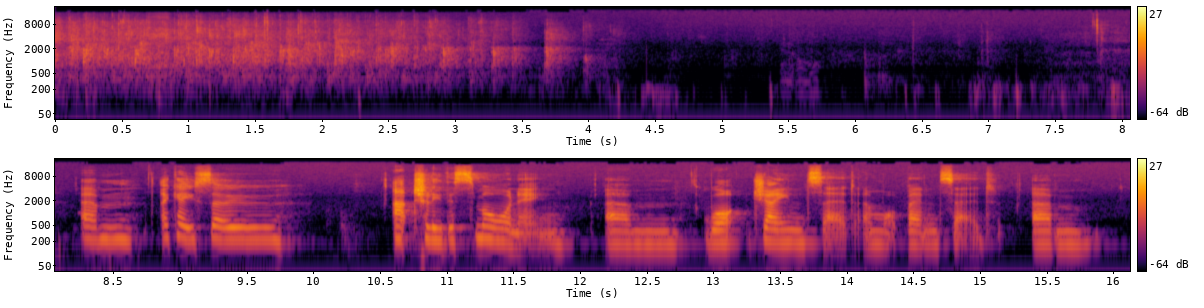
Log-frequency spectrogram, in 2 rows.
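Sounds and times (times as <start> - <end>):
audience applause: 0.0 - 4.2
soft room noise: 0.0 - 16.1
speech: 8.3 - 9.9, 10.6 - 15.9.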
